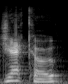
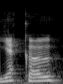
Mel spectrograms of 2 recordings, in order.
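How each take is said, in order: First: The name begins with an English J sound. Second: The name begins with a Y sound. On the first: "I'm pronoun- pronouncing it very English" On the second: "so it could be Yekko"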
